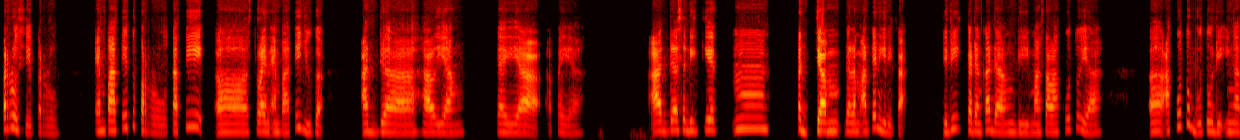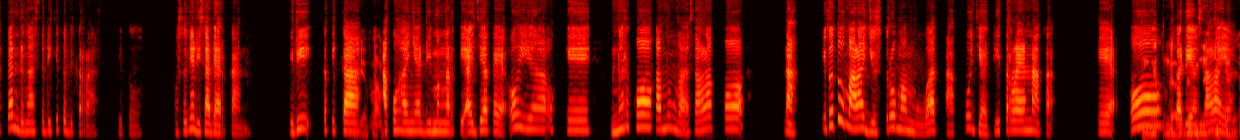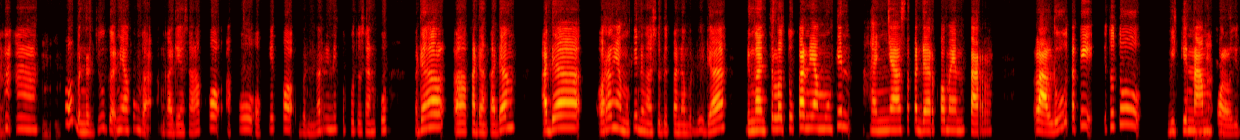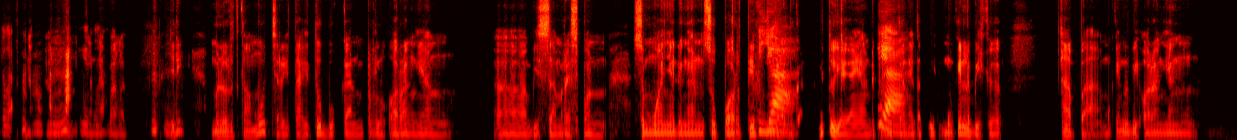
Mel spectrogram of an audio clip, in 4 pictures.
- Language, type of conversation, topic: Indonesian, podcast, Bagaimana biasanya kamu mencari dukungan saat sedang stres atau merasa down?
- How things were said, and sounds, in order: other background noise; tapping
